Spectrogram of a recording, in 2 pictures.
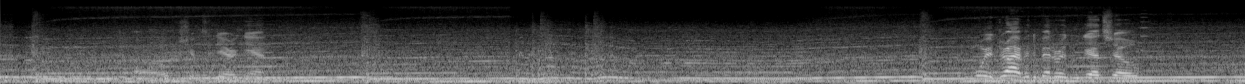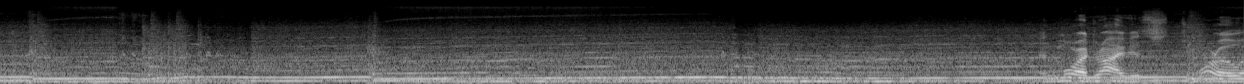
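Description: A racing car engine roars, revving up and dropping in pitch with each gear change.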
